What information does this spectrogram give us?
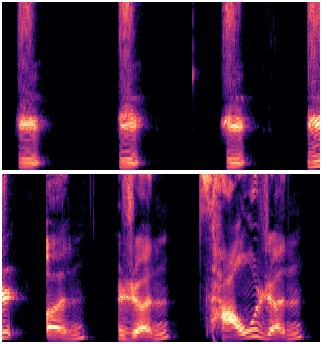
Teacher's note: Your tongue is curled upward against the top of your mouth.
